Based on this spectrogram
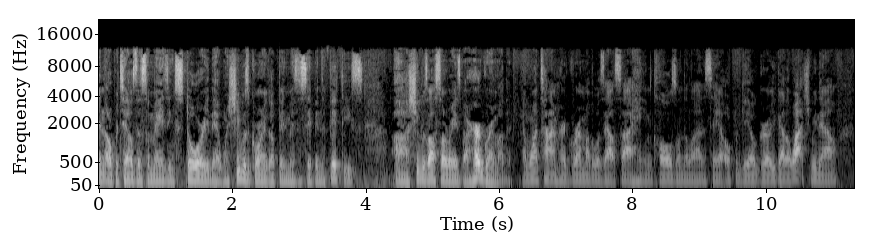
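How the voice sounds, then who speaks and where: This man's medium-pitched voice races along at a very fast pace with hardly any pauses, flat and monotone in intonation yet swinging widely in loudness. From Atlanta, Georgia. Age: 20s. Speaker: youth advocate. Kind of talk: personal testimony and advocacy speech.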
